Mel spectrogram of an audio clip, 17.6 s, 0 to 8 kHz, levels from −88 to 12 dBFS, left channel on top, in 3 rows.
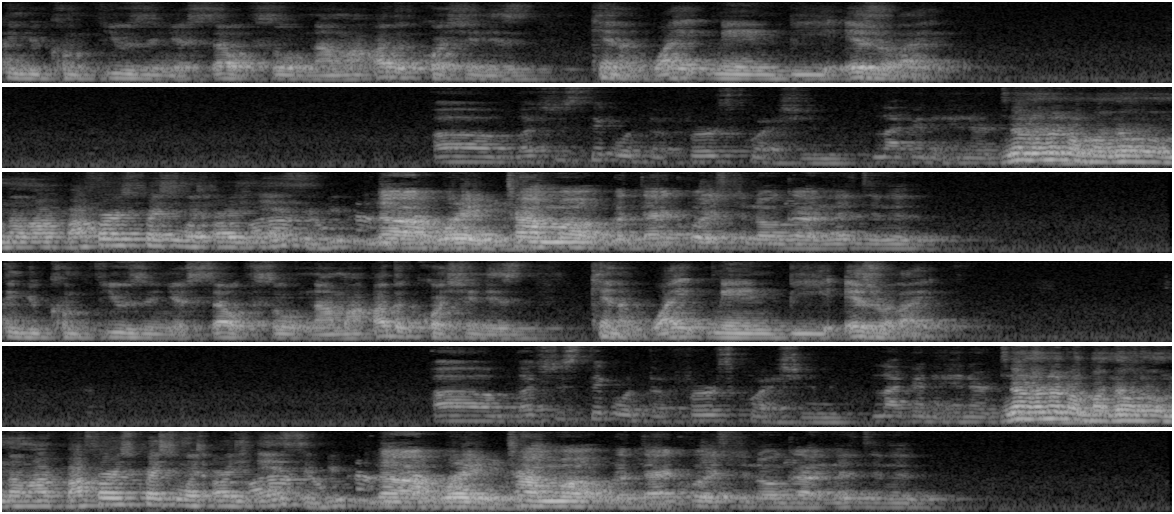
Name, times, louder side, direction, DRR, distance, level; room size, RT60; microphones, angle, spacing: voice 1, 0.0-2.6 3.0-4.7 10.8-13.4, right 1 dB, 50° right, -1 dB, 1.6 m, -26 dB
voice 2, 8.0-11.3 11.7-11.8 12.9-15.8, right 2 dB, 30° right, -2 dB, 1.6 m, -37 dB
voice 3, 13.5-16.3, equal, 65° left, -2 dB, 3.6 m, -23 dB
12.5 x 5.8 x 3.1 m, 0.66 s
head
